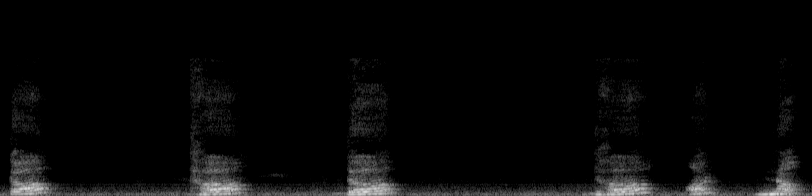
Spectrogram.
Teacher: त वर्ग जो है वो दांतों के पीछे से, दांतों के पीछे वाले भाग को छूकर ध्वनि आ रही है, इसलिए ट वर्ग दंत उच्चारण स्थान है।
